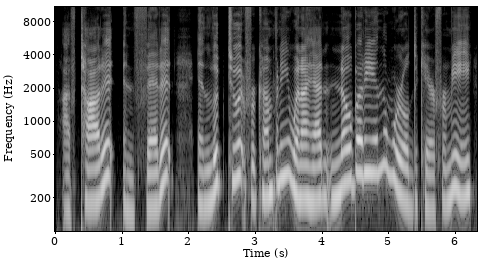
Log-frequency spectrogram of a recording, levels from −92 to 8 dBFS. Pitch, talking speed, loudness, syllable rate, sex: 230 Hz, 220 wpm, -17 LUFS, 5.1 syllables/s, female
